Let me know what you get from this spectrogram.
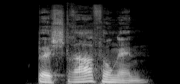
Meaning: plural of Bestrafung
- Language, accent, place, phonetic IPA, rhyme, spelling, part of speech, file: German, Germany, Berlin, [bəˈʃtʁaːfʊŋən], -aːfʊŋən, Bestrafungen, noun, De-Bestrafungen.ogg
